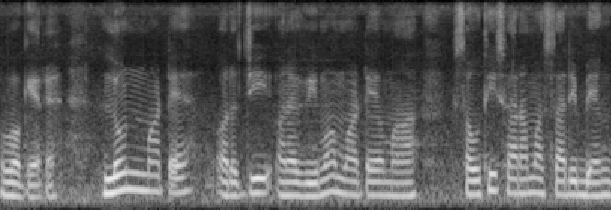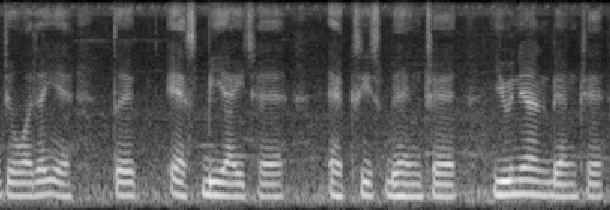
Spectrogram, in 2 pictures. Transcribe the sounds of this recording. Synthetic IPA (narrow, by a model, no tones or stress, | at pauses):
ʋəɡɛɾe | lonmaʈe | əɾd͡ʒiəneʋimãmaʈemã | səwt̪ʰisaɾamãsaɾibɛ̃ŋk̚d͡ʒoʋad͡ʒaie | t̪oek̚ | ɛsbiait͡ʃʰe | ɛksisbɛ̃ŋkt͡ʃʰejunijənbɛ̃ŋk̚t͡ʃʰe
